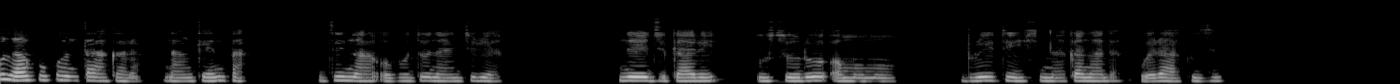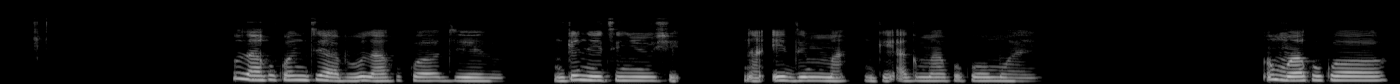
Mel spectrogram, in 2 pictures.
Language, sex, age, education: Igbo, female, 30-45, primary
